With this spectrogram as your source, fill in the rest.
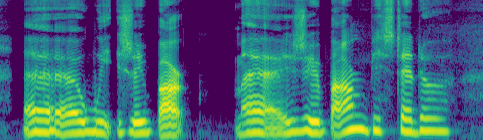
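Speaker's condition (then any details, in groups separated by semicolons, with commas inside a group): Friedreich's ataxia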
